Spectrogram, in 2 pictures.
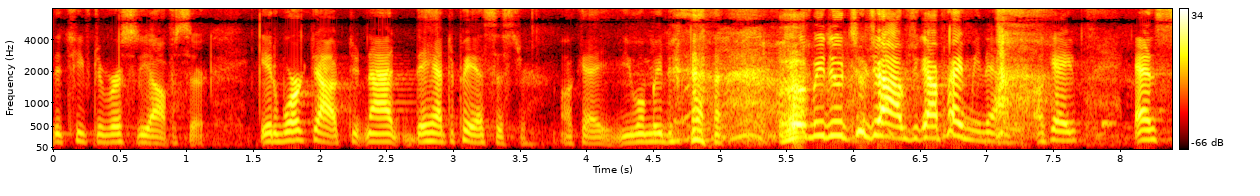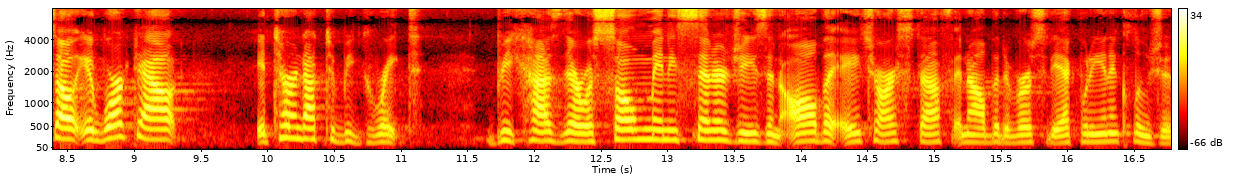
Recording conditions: live audience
